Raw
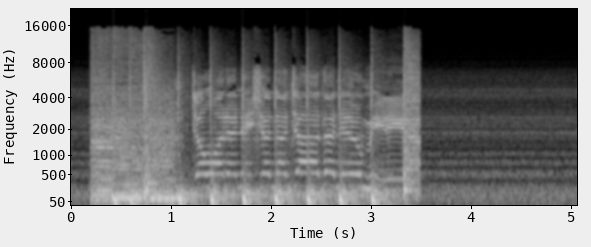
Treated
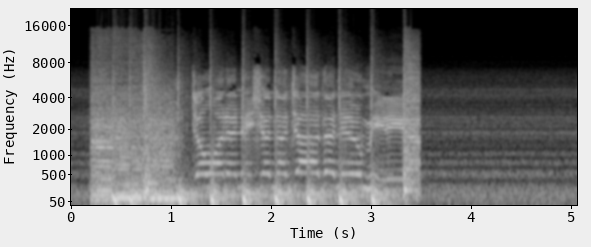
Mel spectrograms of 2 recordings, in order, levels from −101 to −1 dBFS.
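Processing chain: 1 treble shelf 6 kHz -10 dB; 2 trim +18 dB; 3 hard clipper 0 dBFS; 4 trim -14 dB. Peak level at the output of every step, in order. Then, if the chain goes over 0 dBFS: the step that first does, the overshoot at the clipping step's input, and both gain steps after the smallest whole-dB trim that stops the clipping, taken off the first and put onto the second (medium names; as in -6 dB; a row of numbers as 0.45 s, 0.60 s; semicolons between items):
-14.0 dBFS, +4.0 dBFS, 0.0 dBFS, -14.0 dBFS; step 2, 4.0 dB; step 2 +14 dB, step 4 -10 dB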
